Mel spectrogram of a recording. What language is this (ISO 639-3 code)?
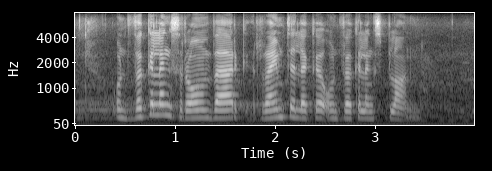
afr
